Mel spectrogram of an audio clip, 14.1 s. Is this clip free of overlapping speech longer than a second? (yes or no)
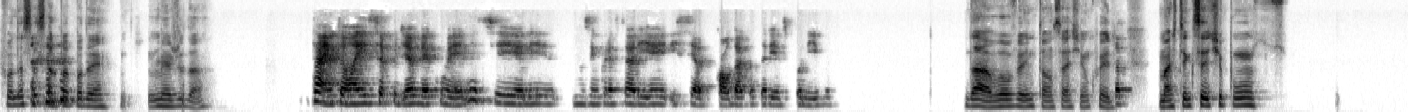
yes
